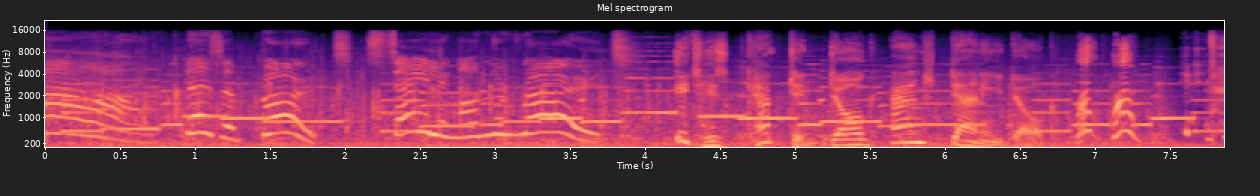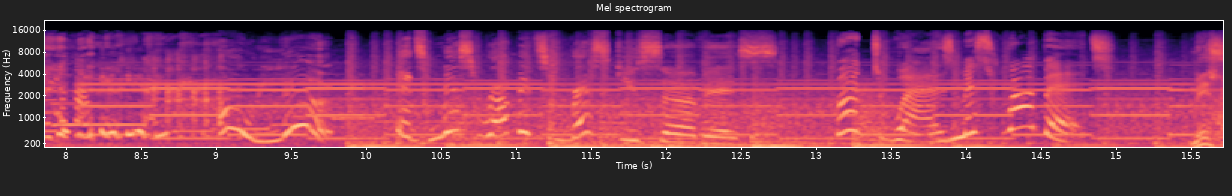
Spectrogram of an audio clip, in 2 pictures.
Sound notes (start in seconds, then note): 6.8 barks; 6.8 laughing; 7.9 sirens sounding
